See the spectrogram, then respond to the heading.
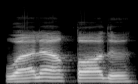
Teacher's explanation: قاف کو موٹا کرنا ہے، دال کے ساتھ ملانا ہے، دال ساکن ہے تو یہاں پر قلقلہ کریں گے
